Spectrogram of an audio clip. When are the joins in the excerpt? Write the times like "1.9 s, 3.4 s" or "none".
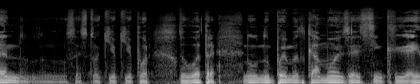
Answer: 1.2 s, 1.8 s, 2.4 s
